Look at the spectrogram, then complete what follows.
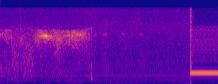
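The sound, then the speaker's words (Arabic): A telephone busy tone sounds after a caller's line is cut off. The loud, steady tone cuts in abruptly after a click and faint line noise. “سبحان الله، قطع الاتصال.”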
